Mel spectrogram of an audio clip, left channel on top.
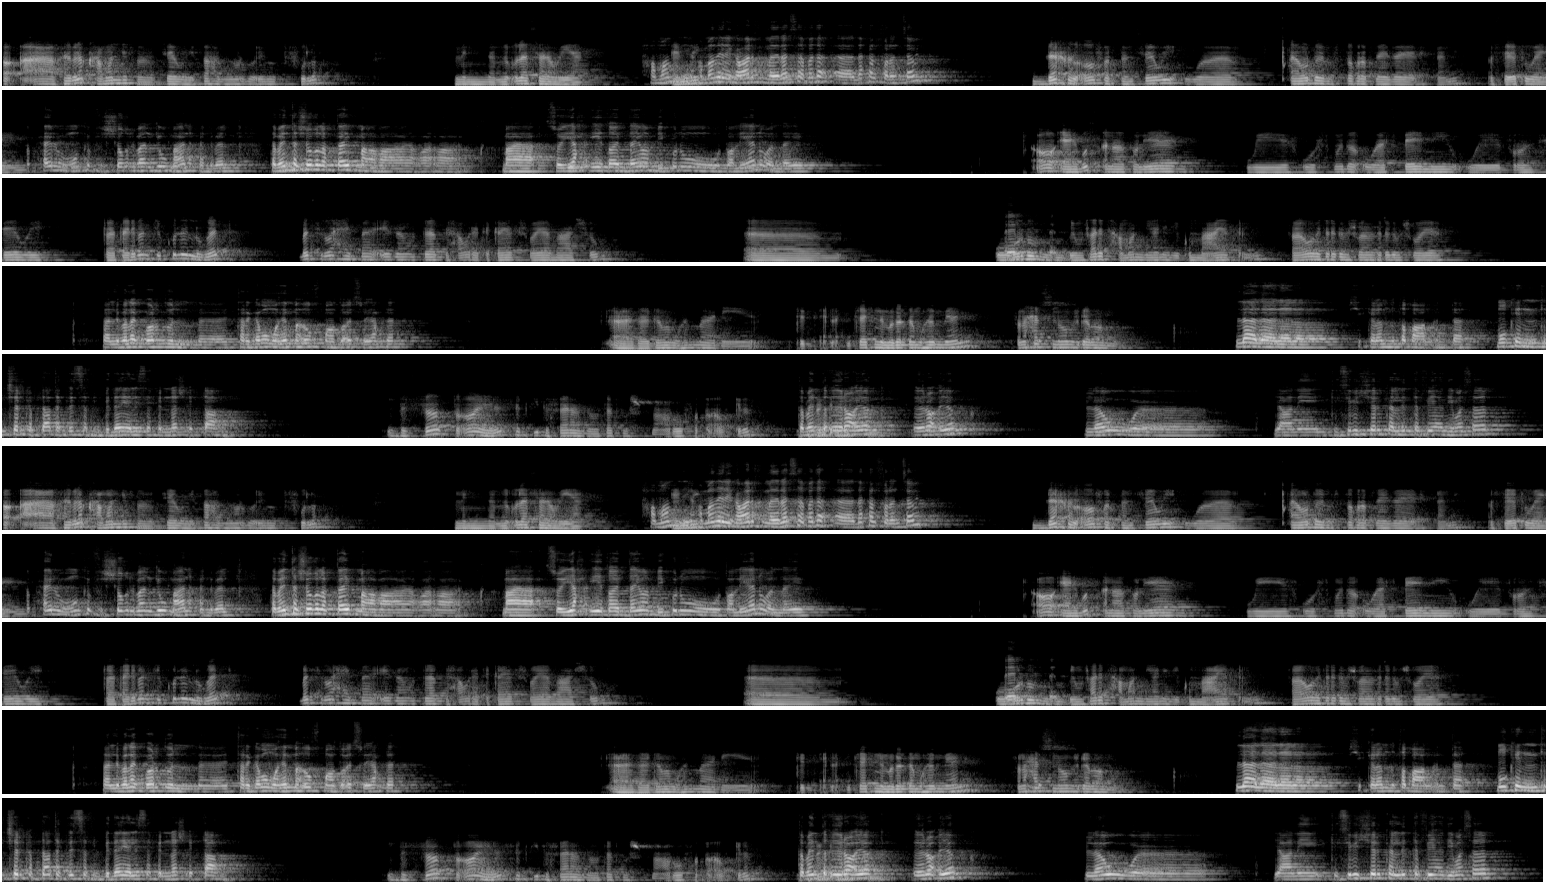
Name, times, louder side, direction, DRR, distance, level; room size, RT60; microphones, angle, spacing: voice 1, 0.0-3.2 4.5-5.8 6.7-7.0 10.3-12.4 12.9-14.6 14.9-15.7 25.7-27.3 27.9-31.3 31.9-33.1 33.9-36.9 38.3-39.3 40.8-43.5 43.8-45.3 52.4-53.9 54.3-56.0 56.5-57.5 65.6-69.3 69.8-70.6, left 1 dB, ahead, 7 dB, 1.9 m, -27 dB
voice 2, 6.5-9.2 15.9-17.7 18.1-20.0 20.4-23.5 40.9-41.1 47.3-50.3 56.6-56.7 58.7-59.7 60.0-61.0 61.3-64.0 69.7-70.5 70.9-71.3 72.6-73.8 74.5-76.7, right 2 dB, 25° right, 6 dB, 2.2 m, -20 dB
24.5 x 19.5 x 10.0 m, 0.89 s
head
